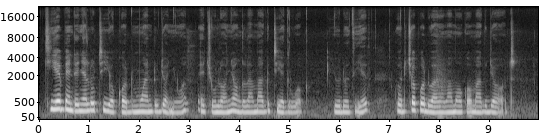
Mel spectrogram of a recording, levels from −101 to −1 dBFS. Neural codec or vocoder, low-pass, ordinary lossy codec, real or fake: none; none; none; real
